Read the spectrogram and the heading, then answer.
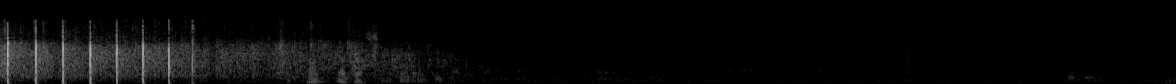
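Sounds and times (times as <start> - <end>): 
audience clapping hands: 0.0 - 5.0.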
